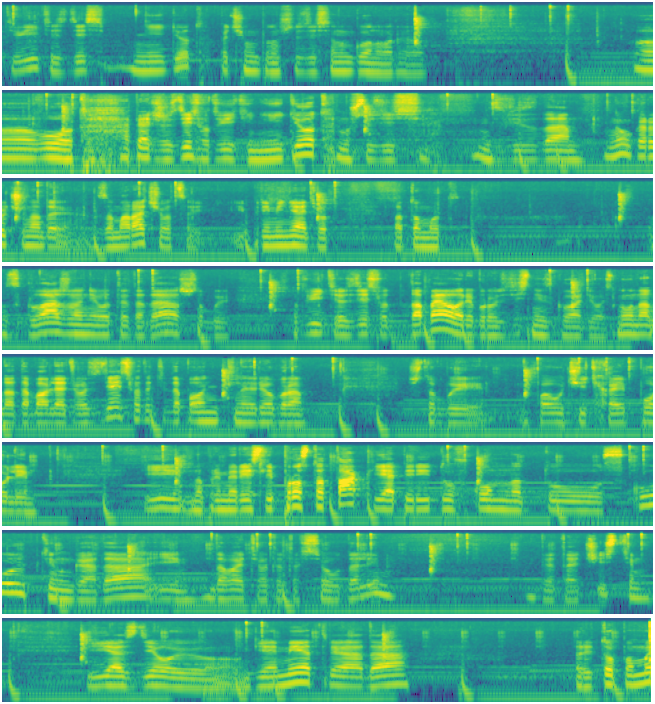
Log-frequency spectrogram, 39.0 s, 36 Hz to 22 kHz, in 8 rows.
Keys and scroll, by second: 22.9 ctrl+z.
